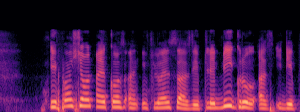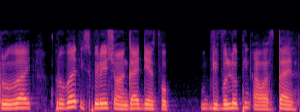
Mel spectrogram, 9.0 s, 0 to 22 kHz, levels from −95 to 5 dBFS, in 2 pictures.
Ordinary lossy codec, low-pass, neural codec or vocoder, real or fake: none; 7.2 kHz; codec, 16 kHz, 8 kbps, FunCodec, trained on LibriTTS, 25 frames a second; fake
